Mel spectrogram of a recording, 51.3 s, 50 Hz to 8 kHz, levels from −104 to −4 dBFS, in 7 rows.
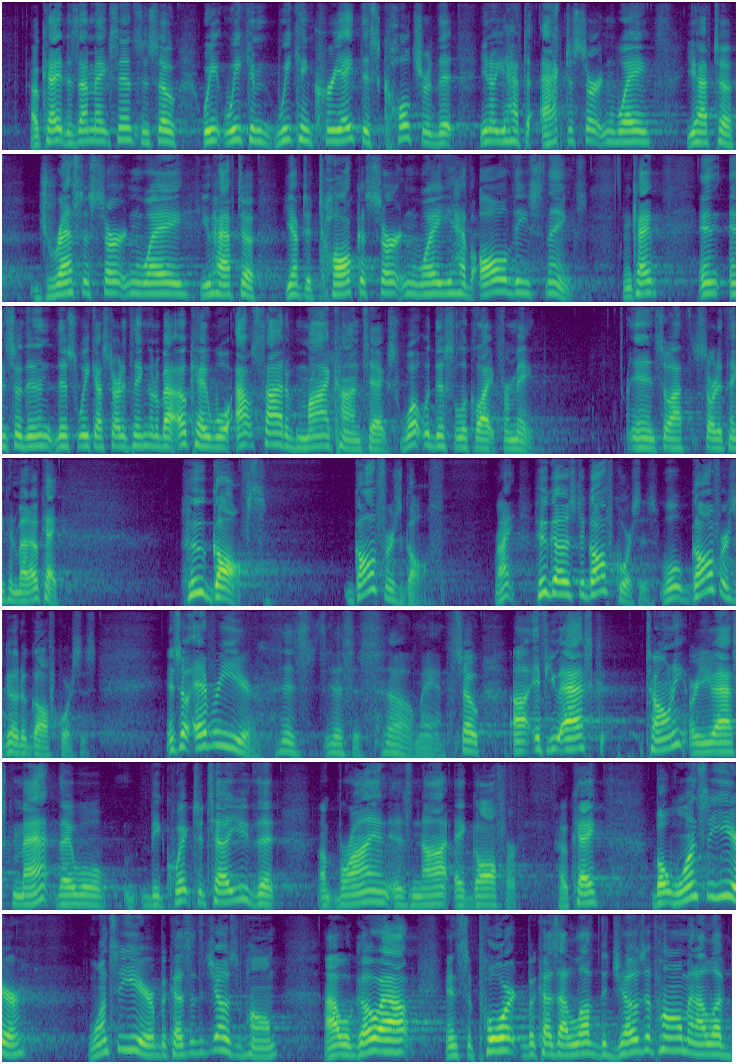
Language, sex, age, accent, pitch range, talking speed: English, male, 40-59, American, 140-185 Hz, 180 wpm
